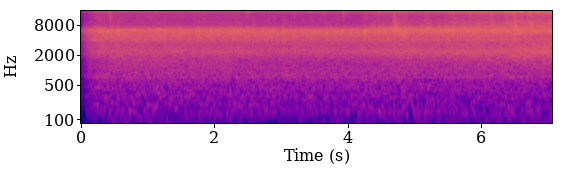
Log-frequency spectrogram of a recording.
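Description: Steady rain falling on wet ground, an even hiss with no break.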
